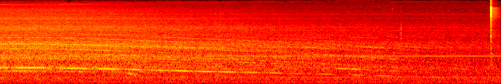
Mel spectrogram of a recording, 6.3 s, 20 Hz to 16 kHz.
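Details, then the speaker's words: BLF188XR LDMOS amplifier with a Meanwell RSP power supply, after adding a variable fan controller: soft steady fan whir with slowly sinking pitch at idle, no rattle or buzz; normal fan idle. "watch this this is just idling I'm sure you can hear it"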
